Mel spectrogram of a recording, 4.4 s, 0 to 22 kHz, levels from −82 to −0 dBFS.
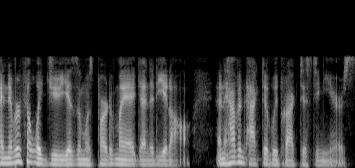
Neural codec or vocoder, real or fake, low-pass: codec, 24 kHz, 0.9 kbps, WavTokenizer, medium speech release version 2; fake; 5.4 kHz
